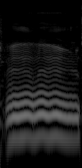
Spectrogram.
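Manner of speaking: soft sustained hum; imitated bee hum. Bees signalling that they got it, soft imitated hum. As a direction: drone along like the swarm. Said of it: "as soon as everybody's".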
